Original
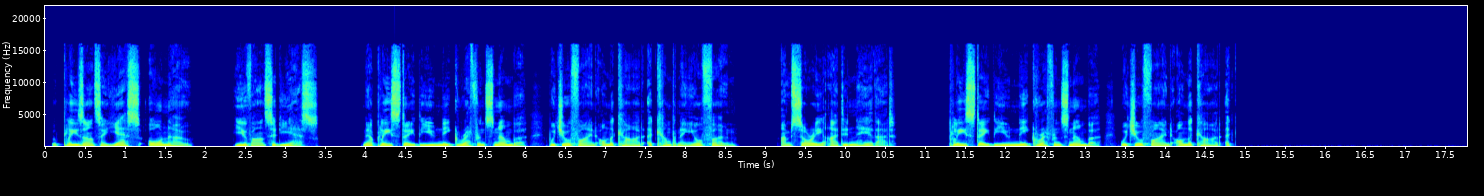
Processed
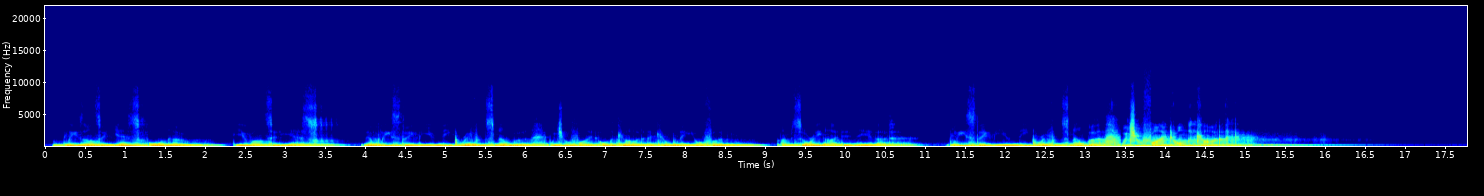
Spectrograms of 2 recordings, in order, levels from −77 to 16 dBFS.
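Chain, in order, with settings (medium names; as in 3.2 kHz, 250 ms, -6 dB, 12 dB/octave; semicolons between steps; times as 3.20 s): high-pass 53 Hz 24 dB/octave; hum notches 50/100/150/200/250/300/350/400 Hz; frequency shift -330 Hz; low-pass sweep 320 Hz -> 1 kHz, 12.68–13.46 s; 3.38–4.15 s: flutter echo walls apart 11.1 m, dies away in 0.43 s; reverberation RT60 0.40 s, pre-delay 8 ms, DRR 10 dB; decay stretcher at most 22 dB/s; trim +6 dB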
